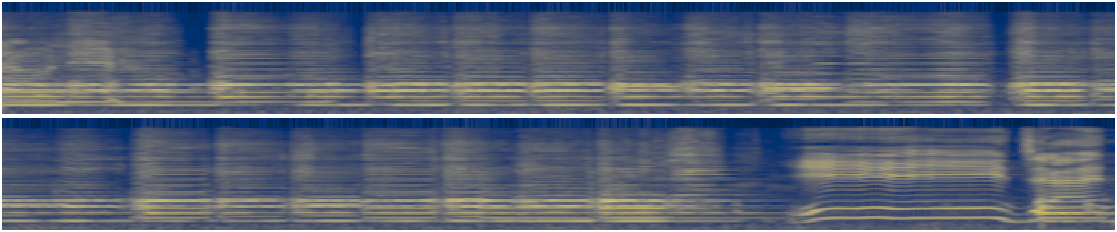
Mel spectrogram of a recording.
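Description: Nepali sarangi, a small bowed folk fiddle, played with quick short bow strokes over a steady ringing drone. Near the end the bowing stops and a child's voice sings one long wavering note.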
